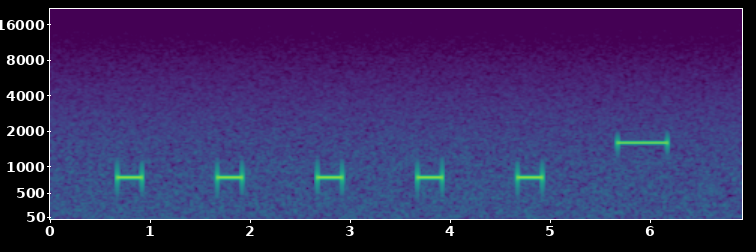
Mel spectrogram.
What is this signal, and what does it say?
Radio time signal (five pips and a higher one, as on Chinese radio), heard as pips.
